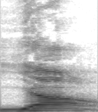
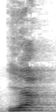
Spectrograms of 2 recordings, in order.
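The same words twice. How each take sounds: First: The vowel is pressed deep from the throat. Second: The vowel is plain, without throat constriction. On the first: The speaker calls it right. "বলতে হবে ইয়া এরকম" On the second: The speaker calls it wrong. "এরকম ইয়া এরকম বলা যাবে না"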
